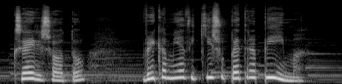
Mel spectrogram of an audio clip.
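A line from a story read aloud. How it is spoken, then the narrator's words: Called out. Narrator (Greek): του φώναξε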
